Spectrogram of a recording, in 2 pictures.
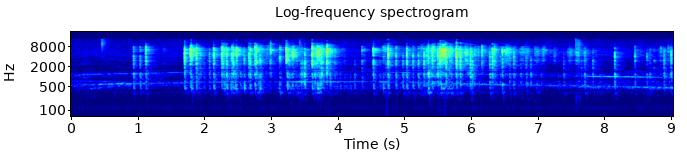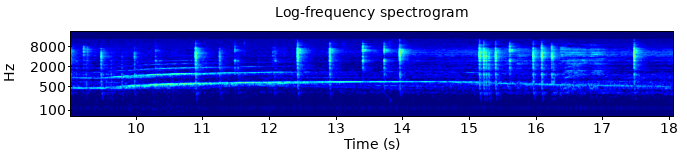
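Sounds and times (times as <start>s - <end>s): faint warning siren: 0.0s - 18.0s
rapid sharp clicks and crackles: 0.9s - 14.1s.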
